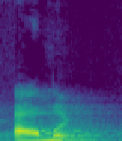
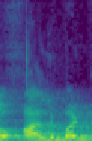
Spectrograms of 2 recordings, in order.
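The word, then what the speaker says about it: almond: So what is the right pronunciation of बादाम को अंग्रेजी में क्या बोलते हैं? आमंड। नेक्स्ट टाइम आप जब बोले तो आलमंड मत बोलना। It should be like pronounce as आमलंड।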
